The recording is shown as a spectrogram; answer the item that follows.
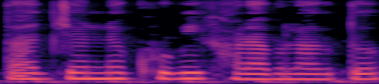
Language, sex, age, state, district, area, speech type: Bengali, female, 30-45, West Bengal, Jalpaiguri, rural, spontaneous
